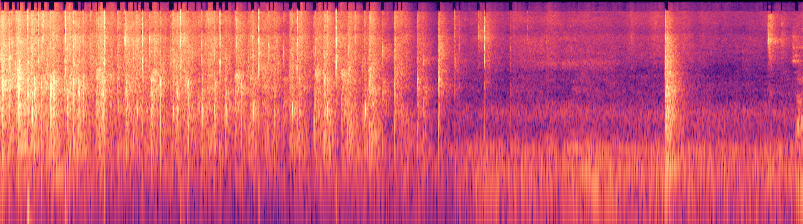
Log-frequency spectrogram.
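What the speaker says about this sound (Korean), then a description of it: "박수 한번 치겠습니다" Audience applause at a Korean lecture, a dense burst of many hands clapping that thins out and fades midway, leaving a few scattered claps and light room noise.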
